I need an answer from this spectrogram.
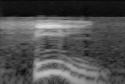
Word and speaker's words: feel: Otro también muy típico, el feel, el sentir. El feel es feel, felt, felt. No lo confundéis con el caerse, que es el fall, fell, fallen. Feel con dos es y pronunciado una I larga, felt, felt.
